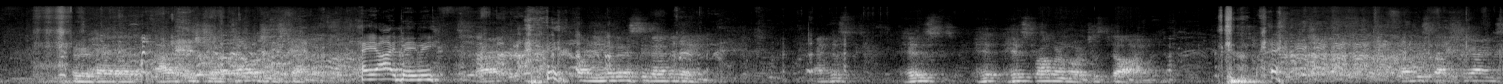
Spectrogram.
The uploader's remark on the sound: SXSW Keynote 2016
